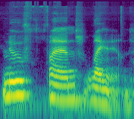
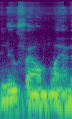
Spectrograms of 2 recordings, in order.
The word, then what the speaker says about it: Newfoundland: Okay, Newfoundland. Well, it's not Newfoundland, it's Newfoundland. Newfoundland. Not Newfoundland.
